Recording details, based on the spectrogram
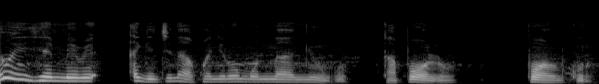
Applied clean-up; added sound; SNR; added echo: none; none; none; none.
